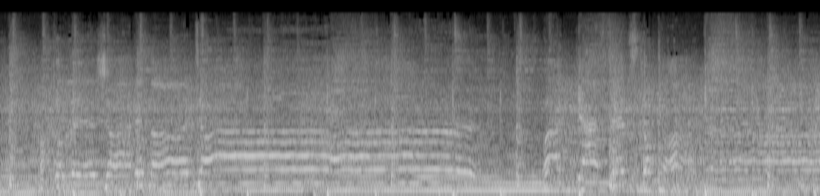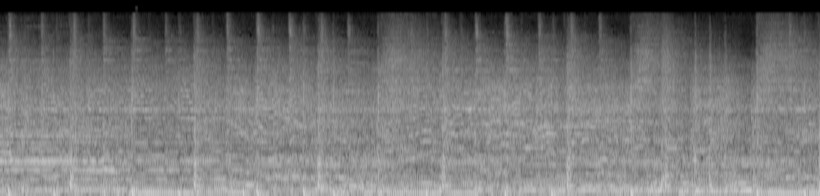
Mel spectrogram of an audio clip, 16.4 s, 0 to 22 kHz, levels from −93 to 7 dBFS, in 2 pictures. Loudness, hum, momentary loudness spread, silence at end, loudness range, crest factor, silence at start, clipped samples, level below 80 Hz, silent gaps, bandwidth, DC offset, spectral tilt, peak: -19 LUFS; none; 2 LU; 0 s; 1 LU; 16 dB; 0 s; under 0.1%; -30 dBFS; none; 16.5 kHz; under 0.1%; -5 dB/octave; -2 dBFS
